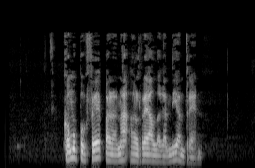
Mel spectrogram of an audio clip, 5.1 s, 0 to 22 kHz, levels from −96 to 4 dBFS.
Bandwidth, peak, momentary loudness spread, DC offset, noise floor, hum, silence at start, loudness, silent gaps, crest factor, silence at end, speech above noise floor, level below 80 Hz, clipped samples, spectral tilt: 11.5 kHz; -6 dBFS; 12 LU; under 0.1%; -80 dBFS; none; 1.3 s; -24 LUFS; none; 20 dB; 1.1 s; 56 dB; -78 dBFS; under 0.1%; -5.5 dB/octave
